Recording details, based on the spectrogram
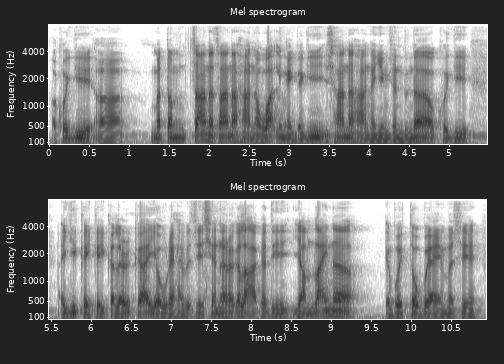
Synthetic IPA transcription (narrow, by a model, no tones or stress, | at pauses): ɐ̰kʰojɡi | mɐtɐmt͡ʃanɐt͡ʃanɐɦanɐwat̚liŋajdɐɡiḭsanɐɦanɐjeŋzɐndunɐɐkʰojɡiɐ̰jɡikɐjkɐjkɐlɐɾkɾajɐwɾaɦajbɐsesenɐɾɐɡɐla̰ɡɐdijamlajnɐ | ebojt̚tːɐwbɐjaemɐse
